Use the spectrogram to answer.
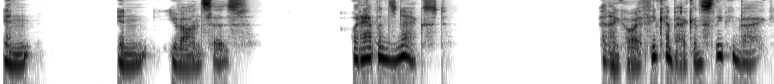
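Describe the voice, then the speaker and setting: Middle-aged male guest, gravelly, mid-pitched, rambling animated storyteller. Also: moderate pace. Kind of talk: storytelling interview.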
